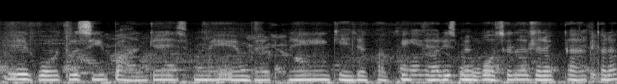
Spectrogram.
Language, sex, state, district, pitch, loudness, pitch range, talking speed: Hindi, female, Delhi, New Delhi, 210 Hz, -15 LUFS, 135-215 Hz, 195 wpm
